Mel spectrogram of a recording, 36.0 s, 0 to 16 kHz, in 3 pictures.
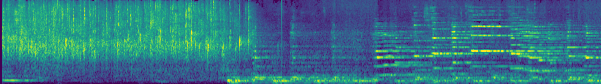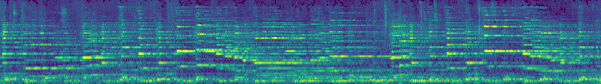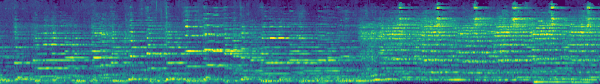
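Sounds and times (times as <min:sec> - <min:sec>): audience applause: 0:00.0 - 0:05.2
bowed strings melody: 0:04.5 - 0:36.0.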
